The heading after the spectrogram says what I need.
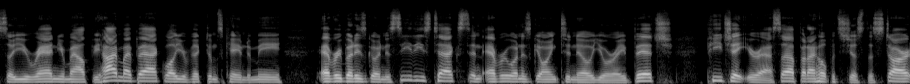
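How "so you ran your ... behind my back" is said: ordinary delivery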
